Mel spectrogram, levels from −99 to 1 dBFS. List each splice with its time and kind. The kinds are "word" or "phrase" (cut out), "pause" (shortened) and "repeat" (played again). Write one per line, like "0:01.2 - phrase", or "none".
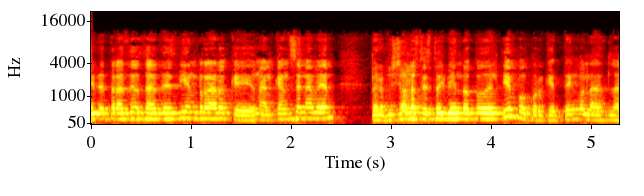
0:01.6 - word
